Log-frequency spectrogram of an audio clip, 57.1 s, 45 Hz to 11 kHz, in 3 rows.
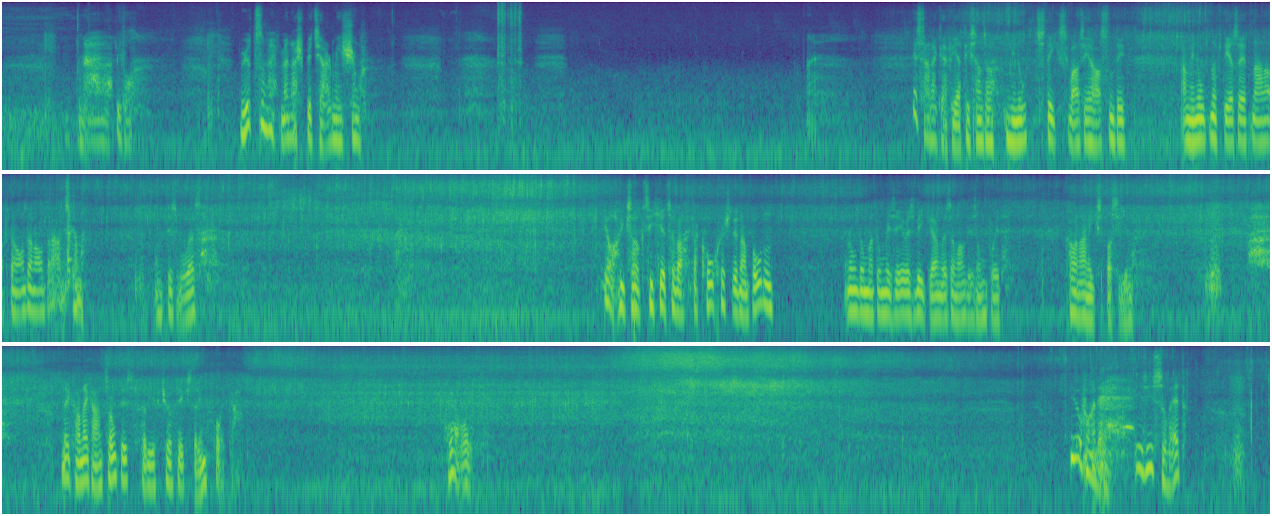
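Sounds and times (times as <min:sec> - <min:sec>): steaks sizzling in a frying pan: 0:13.7 - 0:57.0.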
